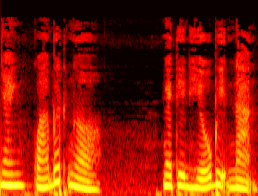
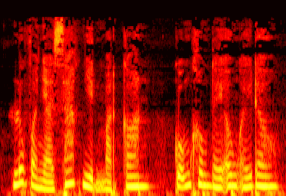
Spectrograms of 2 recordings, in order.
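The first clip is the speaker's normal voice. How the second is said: usual speaking voice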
